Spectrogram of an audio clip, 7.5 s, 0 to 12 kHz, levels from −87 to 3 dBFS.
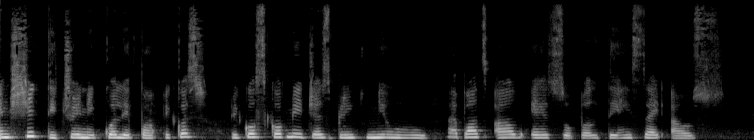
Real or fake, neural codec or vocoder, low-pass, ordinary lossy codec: fake; codec, 24 kHz, 0.9 kbps, WavTokenizer, medium speech release version 1; none; none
